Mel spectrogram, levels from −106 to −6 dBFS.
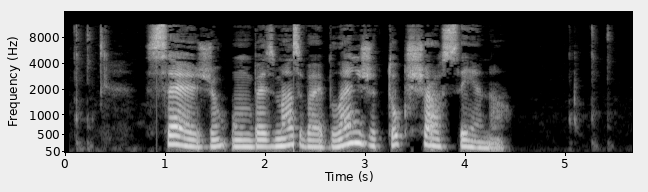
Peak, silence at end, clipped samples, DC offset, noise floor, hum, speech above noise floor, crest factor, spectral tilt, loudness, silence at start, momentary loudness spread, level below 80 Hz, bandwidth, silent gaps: -10 dBFS; 1.3 s; under 0.1%; under 0.1%; under -90 dBFS; none; over 65 dB; 16 dB; -4 dB/octave; -25 LUFS; 0.35 s; 20 LU; -66 dBFS; 12 kHz; none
